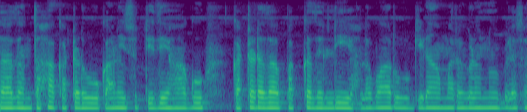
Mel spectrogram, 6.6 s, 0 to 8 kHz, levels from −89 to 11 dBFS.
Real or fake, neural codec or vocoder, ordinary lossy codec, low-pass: real; none; none; none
